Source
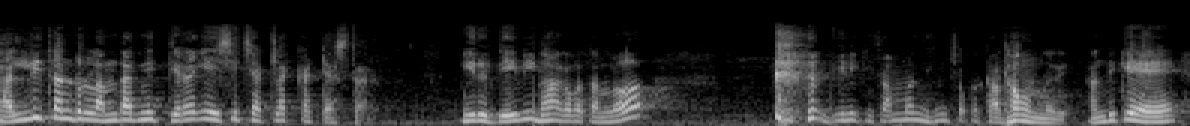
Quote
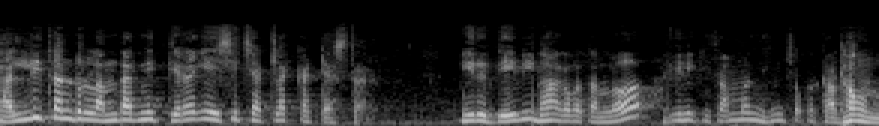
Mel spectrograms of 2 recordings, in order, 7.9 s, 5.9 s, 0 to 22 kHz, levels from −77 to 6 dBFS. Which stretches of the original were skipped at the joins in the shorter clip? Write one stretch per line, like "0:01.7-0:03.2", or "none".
0:04.4-0:05.5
